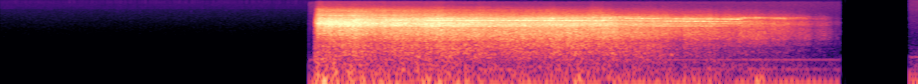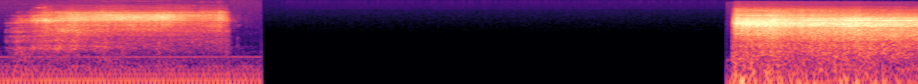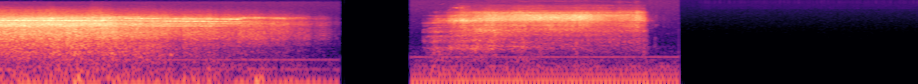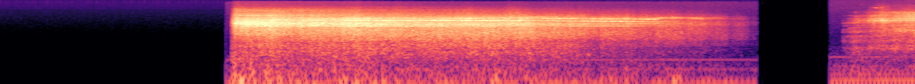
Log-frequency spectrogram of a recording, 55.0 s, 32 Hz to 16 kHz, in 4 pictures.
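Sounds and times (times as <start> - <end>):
long airy exhale: 4.7 - 12.6, 13.7 - 17.7, 24.7 - 32.6, 33.8 - 37.8, 44.7 - 52.7, 53.8 - 55.0.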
